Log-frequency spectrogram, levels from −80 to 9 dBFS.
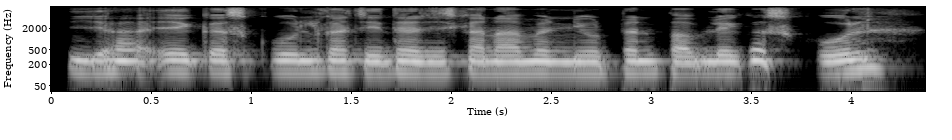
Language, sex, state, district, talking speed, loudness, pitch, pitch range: Hindi, male, Bihar, Gopalganj, 180 wpm, -16 LUFS, 120 Hz, 115-125 Hz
